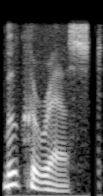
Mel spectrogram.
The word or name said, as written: Bucharest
